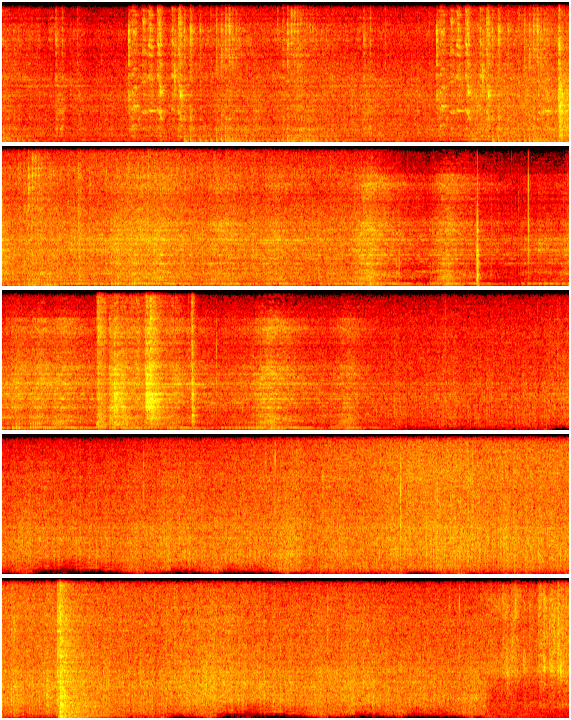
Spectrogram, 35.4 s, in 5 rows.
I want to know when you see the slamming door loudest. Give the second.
29 s.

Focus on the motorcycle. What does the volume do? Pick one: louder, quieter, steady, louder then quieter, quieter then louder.
steady.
